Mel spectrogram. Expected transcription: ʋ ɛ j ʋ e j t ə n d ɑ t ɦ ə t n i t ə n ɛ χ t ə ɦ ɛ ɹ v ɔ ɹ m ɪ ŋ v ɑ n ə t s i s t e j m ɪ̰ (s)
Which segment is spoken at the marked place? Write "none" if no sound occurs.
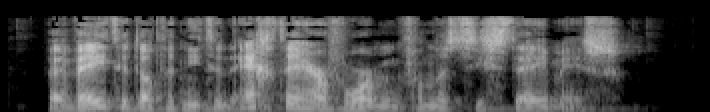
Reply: s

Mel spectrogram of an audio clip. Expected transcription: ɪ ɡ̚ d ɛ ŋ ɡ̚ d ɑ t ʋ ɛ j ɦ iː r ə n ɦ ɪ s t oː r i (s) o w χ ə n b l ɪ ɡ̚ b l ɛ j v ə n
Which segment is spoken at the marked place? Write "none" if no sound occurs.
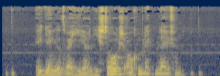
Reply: s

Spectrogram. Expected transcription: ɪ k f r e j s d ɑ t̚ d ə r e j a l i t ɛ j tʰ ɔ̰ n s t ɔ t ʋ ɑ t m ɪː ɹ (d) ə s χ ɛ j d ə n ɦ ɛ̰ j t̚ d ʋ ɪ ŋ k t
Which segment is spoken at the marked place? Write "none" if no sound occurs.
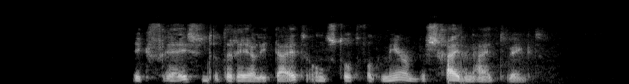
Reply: b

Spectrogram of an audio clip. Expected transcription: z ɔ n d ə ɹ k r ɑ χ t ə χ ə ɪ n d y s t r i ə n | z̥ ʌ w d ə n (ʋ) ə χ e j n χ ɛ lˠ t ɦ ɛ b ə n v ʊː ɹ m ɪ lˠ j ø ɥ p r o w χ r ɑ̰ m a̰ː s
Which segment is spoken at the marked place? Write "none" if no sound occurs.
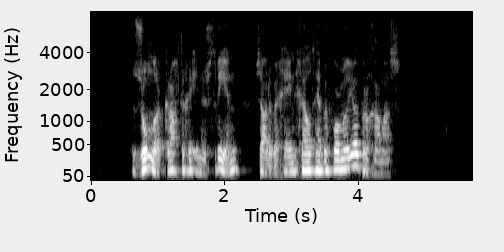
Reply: ʋ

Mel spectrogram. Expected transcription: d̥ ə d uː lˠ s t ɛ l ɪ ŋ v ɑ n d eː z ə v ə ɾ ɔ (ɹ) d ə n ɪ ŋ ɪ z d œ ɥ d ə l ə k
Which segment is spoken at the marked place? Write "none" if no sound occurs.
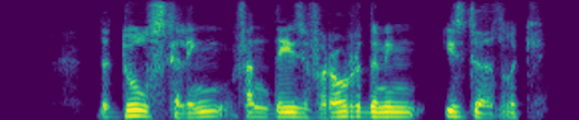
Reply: r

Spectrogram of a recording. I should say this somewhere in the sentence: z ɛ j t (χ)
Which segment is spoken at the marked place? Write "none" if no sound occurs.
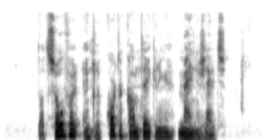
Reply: s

